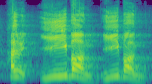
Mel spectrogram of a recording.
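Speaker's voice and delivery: normal talking voice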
